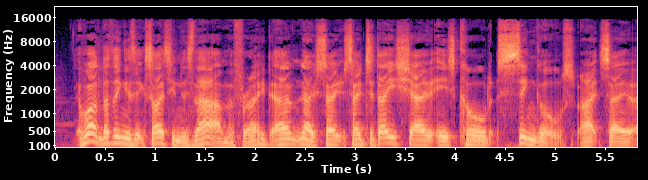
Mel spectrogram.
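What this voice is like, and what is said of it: Croaky, hoarse voice. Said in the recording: “I am a little bit croaky this week ... the most sexy voice you've ever had”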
